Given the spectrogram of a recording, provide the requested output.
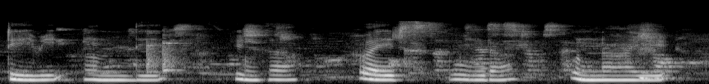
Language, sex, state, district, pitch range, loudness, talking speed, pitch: Telugu, female, Andhra Pradesh, Sri Satya Sai, 205-235 Hz, -15 LUFS, 50 wpm, 220 Hz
